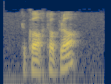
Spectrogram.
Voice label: "kartepla", alsace

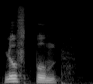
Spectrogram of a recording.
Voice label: "luftpump", Alsace

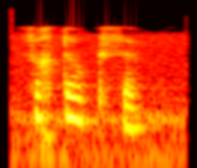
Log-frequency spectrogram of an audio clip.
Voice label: "verdachse", alsace

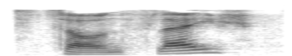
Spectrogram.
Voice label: "zahnfleisch", alsace; vin; gencives

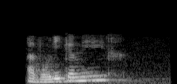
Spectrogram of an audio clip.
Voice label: "wolikemeer", alsace; meteo

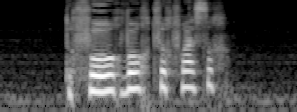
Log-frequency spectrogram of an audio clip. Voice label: "vorwortferfasser", alsace

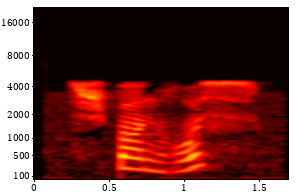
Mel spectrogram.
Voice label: "spannross", Bas Rhin; vin; cheval de trait

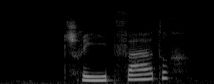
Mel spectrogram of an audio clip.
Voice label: "schribfatter", alsace

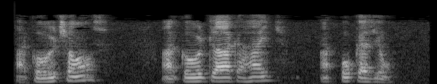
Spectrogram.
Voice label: "goolchance", alsace

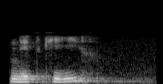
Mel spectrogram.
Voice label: "nittkiir", alsace; meteo

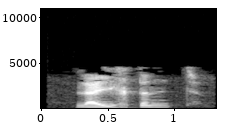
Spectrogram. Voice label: "leuchend", Alsace; vin; lumineux

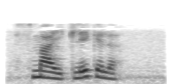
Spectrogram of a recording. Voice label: "maigleckle", alsace

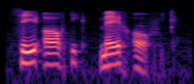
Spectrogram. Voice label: "seeartig", alsace; vin; marin

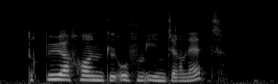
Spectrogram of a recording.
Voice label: "buechhandel", alsace

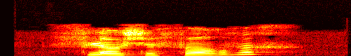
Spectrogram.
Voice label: "flaschefarwer", Bas Rhin; vin; colorant de bouteille

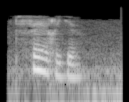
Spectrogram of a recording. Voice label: "ferie", alsace

